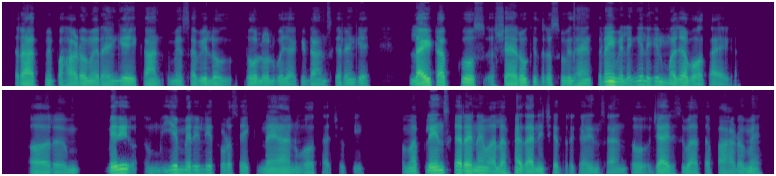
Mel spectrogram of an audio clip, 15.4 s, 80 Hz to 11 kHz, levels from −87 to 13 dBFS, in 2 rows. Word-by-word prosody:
रात 100 -1 +3
में 105 - -3
पहाड़ों 100 0 0
में 100 - +1
रहेंगे 100 +1 0
एकांत 95 0 -3
में 95 0 -5
सभी 95 +1 -2
लोग, 100 -2 -3
ढोल-वोल 100 0 0
बजा 95 -1 -4
के 100 +2 -11
डांस 95 0 -6
करेंगे, 115 0 -5 0.4
लाइट 125 +2 +9
आपको 125 0 +4
श - - -14
शहरों 105 +3 +2
की 130 +1 -7
तरह 125 -1 -6
सुविधाएँ 110 0 -2
तो 120 - -12
नहीं 140 +1 +10
मिलेंगी 125 +3 0
लेकिन 135 -3 -1
मज़ा 110 +3 +2
बहुत 90 -5 -2
आएगा। 90 -1 -7 0.7
और 90 0 -3 0.5
मेरी 135 +4 +9
अ, - - -8 0.3
ये 135 +4 +3
मेरे 130 -1 -1
लिए 135 0 -4
थोड़ा-सा 120 -1 -9
एक 120 - -7
नया 100 0 -2
अनुभव 90 -1 -7
था - - -16
चूँकि, - - -18
तो - - -23
मैं 120 - -1
प्लेन्स 125 +1 +5
का 130 - +3
रहने 115 0 +5
वाला 110 -1 0
मैदानी 95 +2 +1
क्षेत्र 100 +1 -10
का 95 - -11
इंसान 95 +1 -8
तो 95 0 -9
ज़ाहिर 100 +1 +2
सी 115 0 -12
बात 105 -1 -4
है - - -9
पहाड़ों 95 +1 -5
में 105 -1 -4
105 Hz, 220 wpm, -25 LUFS, 95-120 Hz, 0.7 s, नहीं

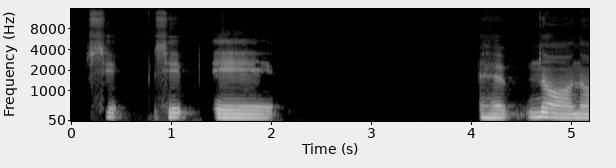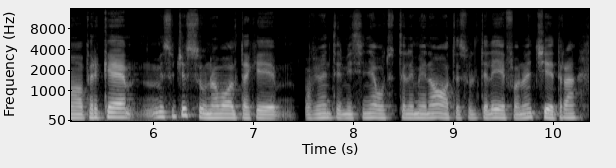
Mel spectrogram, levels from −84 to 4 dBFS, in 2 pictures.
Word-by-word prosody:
Sì. - - -8 0.3
Sì. 140 0 -2
Ehm 125 -2 +3 2.0
Ehm, 130 -1 0
no, 145 -4 +4
no, 125 -1 +3
perché, 140 +4 +3
mhmm, 135 - -7 0.2
mi 155 - 0
è - - +2
successo 170 +1 -2
una 125 -1 +3
volta 125 -2 +1
che 120 -1 +1
mhmm, - - -17
ovviamente 125 +2 -3
mi 120 0 -1
segnavo 130 +1 -2
tutte 125 0 -8
le 125 - 0
mie 125 0 +1
note 125 -2 -1
sul 120 0 -9
telefono 125 0 -1
eccetera, 135 -2 0
125 Hz, 145 wpm, -24 LUFS, 120-135 Hz, 2.0 s, no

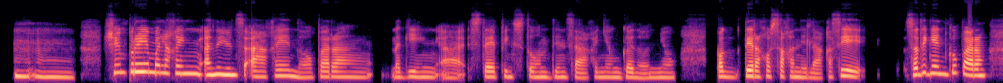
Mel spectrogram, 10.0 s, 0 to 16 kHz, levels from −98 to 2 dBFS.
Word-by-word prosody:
Mm. 195 -4 -2 0.2
Siyempre 390 +2 +5
malaking 330 -4 +2
ano 270 +1 +6
'yon 270 -1 +7
sa 205 -5 -1
akin 235 0 -1
'no? 180 0 -8
Parang 200 0 -3 0.2
naging, 195 -2 -5
ah, 170 - -5
steppingstone 195 -1 -4
din 195 +1 -6
sa'kin 185 0 -6
'yong 185 -1 -5
gano'n 175 -2 -4
'yong 180 0 -7 0.4
pagtira 210 +1 +3
ko 220 - -2
sa 215 0 -3
kanila 180 -4 -4
kasi 200 +4 0 0.3
sa 275 - +2
tingin 310 -1 +2
ko 345 - -3
parang 255 -5 +5
205 Hz, 155 wpm, -20 LUFS, 190-265 Hz, 0.4 s, yon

